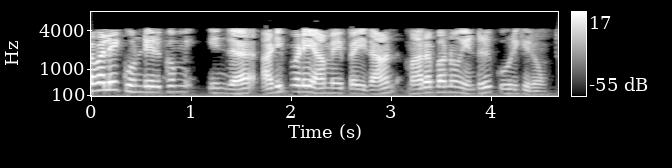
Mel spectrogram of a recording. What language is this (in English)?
Tamil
